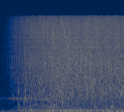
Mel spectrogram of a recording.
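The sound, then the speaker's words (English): Water splashes steadily from rows of outdoor fountains framed by crimson flowers at a late-afternoon concert setting, a dense, even rushing hiss that swells during the first half second and then holds at a fairly soft level. “Rows of fountains made their own music, framed by crimson flowers.”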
